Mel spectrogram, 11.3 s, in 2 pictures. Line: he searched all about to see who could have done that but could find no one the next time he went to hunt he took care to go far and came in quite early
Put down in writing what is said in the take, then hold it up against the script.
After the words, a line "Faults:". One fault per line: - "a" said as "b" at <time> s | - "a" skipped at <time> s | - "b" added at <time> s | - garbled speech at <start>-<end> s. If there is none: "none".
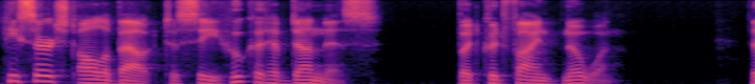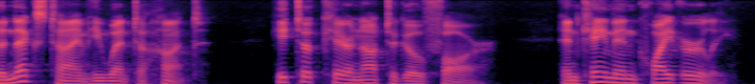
he searched all about to see who could have done this but could find no one the next time he went to hunt he took care not to go far and came in quite early
Faults:
- "that" said as "this" at 2.4 s
- "not" added at 8.3 s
